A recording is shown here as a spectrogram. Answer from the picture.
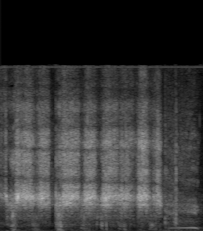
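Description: Crackling, hissing radio static from a walkie-talkie call that gets no answer, with rapid clicks running through it.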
